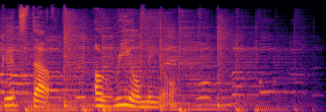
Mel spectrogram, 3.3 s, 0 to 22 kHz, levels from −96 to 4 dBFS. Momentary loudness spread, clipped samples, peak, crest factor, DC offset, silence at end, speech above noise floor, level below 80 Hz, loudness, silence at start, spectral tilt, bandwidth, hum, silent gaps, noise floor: 18 LU; under 0.1%; -2 dBFS; 18 dB; under 0.1%; 0.3 s; 29 dB; -38 dBFS; -19 LUFS; 0 s; -5 dB/octave; 19 kHz; none; none; -46 dBFS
